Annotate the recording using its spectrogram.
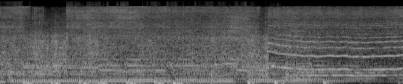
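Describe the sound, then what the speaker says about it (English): Wood rubs against a spinning drum on a spindle sander in repeated rasping passes, sanding burn marks, with a steady motor hum and a rising whine near the end. "I use my spindle sander"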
